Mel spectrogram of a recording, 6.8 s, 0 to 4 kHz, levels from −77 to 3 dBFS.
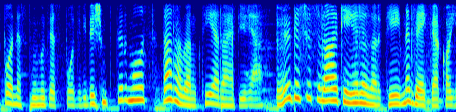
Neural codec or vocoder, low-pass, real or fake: codec, 16 kHz, 0.5 kbps, X-Codec, HuBERT features, trained on general audio; 3.6 kHz; fake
